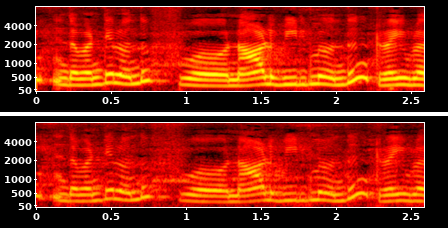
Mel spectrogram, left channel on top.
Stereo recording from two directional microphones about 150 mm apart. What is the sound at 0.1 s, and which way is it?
A woman's voice, 35° left (ahead or behind).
